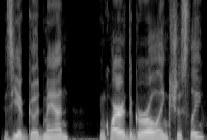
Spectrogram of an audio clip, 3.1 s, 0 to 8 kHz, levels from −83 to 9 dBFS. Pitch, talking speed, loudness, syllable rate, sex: 150 Hz, 175 wpm, -18 LUFS, 5.0 syllables/s, male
